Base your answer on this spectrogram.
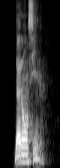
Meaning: topping lift
- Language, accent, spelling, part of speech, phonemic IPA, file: French, France, balancine, noun, /ba.lɑ̃.sin/, LL-Q150 (fra)-balancine.wav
